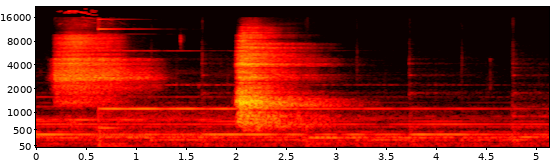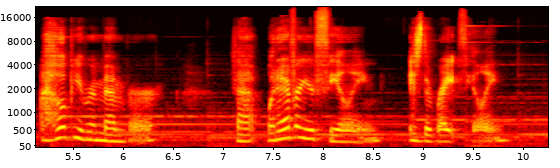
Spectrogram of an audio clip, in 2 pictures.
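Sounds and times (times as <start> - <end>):
person taking a big breath in during a calming tapping exercise: 0.0 - 1.3, 2.0 - 3.3
speech: 5.3 - 6.4, 7.1 - 10.0.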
